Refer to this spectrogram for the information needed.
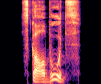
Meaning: genitive singular of Skorbut
- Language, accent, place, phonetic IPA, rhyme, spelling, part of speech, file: German, Germany, Berlin, [skɔʁˈbuːt͡s], -uːt͡s, Skorbuts, noun, De-Skorbuts.ogg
